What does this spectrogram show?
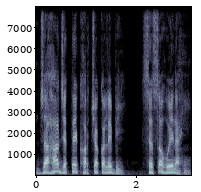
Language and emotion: Odia, neutral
